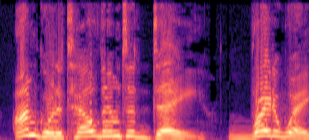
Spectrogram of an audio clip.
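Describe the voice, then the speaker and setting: Fairly high-pitched put-on character voice of a woman, at a fairly slow pace. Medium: read story. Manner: blustering, jealous.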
